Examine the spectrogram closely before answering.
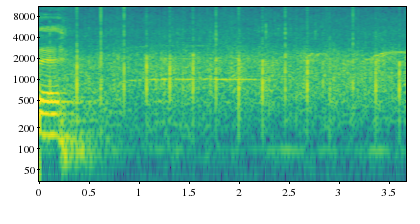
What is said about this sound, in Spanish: Gracias por ese mediocre intento de aplauso.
